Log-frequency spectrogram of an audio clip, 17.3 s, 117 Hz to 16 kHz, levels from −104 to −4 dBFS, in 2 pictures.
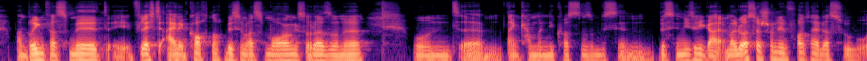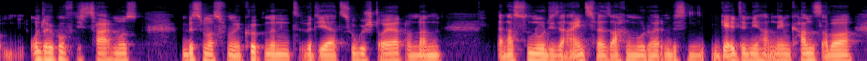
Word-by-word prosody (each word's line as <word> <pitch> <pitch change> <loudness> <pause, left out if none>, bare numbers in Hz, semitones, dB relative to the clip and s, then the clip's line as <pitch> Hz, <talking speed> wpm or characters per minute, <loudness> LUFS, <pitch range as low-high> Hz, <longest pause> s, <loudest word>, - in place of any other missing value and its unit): Man 95 - -2
bringt 105 +1 +6
was 100 - 0
mit, 105 -1 +5
äh, - - -7
vielleicht 110 0 +4
der - - -5
eine 100 +1 +5
kocht 110 +1 +2
noch 110 -1 -2
'n - - -18
bisschen 105 -1 0
was 100 0 -2
morgens 100 0 +3
oder 100 -1 +6
so, 100 0 +1
ne? 100 +1 +2 0.5
Und, 95 -1 -3
ähm, - - -3
dann - - -4
kann 95 - -5
man 95 0 -1
die 95 - -2
Kosten 100 0 -7
so 95 - -6
'n - - -4
bisschen 105 +5 -8
bisschen 95 0 -4
niedriger 100 -1 +1
halten, 85 - 0
weil 95 - +5
du - - +7
hast 130 - +3
ja 140 - +3
schon 130 0 -2
den 115 -2 +1
Vorteil, 115 -2 -1
dass 100 -1 -2
du 100 0 -7 0.3
Unterkunft 125 -1 +1
nicht 110 - -13
zahlen 115 0 0
musst. 115 0 -3 0.4
'N 100 - -2
bisschen 110 0 +1
was 100 -1 -1
vom 100 - -2
Equipment 105 -1 -1
wird 105 -1 -3
dir 100 -1 +4
ja 95 - -4
zugesteuert, 110 0 -1
und 95 - -3
dann 95 +1 0 0.5
dann 85 - -2
hast 100 +1 -2
du - - -2
nur 110 -1 +4
diese 100 0 -1
ein, 95 +4 0
2 95 -1 -1
Sachen, 95 0 -1
wo 95 - +1
du 95 - -2
halt 95 - -1
'n 100 - -3
bisschen 95 -1 -6
Geld 105 +4 +1
in 110 - 0
die 105 - 0
Hand 105 - -3
nehmen 105 -1 -1
kannst. 110 0 -1
Aber, 100 +1 +3
100 Hz, 255 wpm, -24 LUFS, 95-110 Hz, 0.5 s, du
